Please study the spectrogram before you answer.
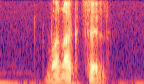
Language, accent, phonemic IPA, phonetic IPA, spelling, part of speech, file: Armenian, Eastern Armenian, /bɑnɑkˈt͡sʰel/, [bɑnɑkt͡sʰél], բանակցել, verb, Hy-բանակցել.ogg
- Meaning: to negotiate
